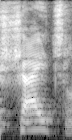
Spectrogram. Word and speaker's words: Scheidt's: Mr. Scheidt's last name is spelled S-C-H-E-I-D-T, but it's pronounced the same as the old English form of a word I'm not allowed to say on the radio.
